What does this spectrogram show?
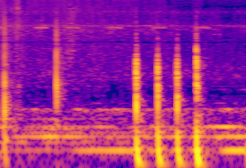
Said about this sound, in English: I knocked lightly on the door.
